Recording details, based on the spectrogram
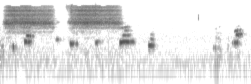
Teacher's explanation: It should be voiceless. It shouldn't have any vibration. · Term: voiceless sounds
